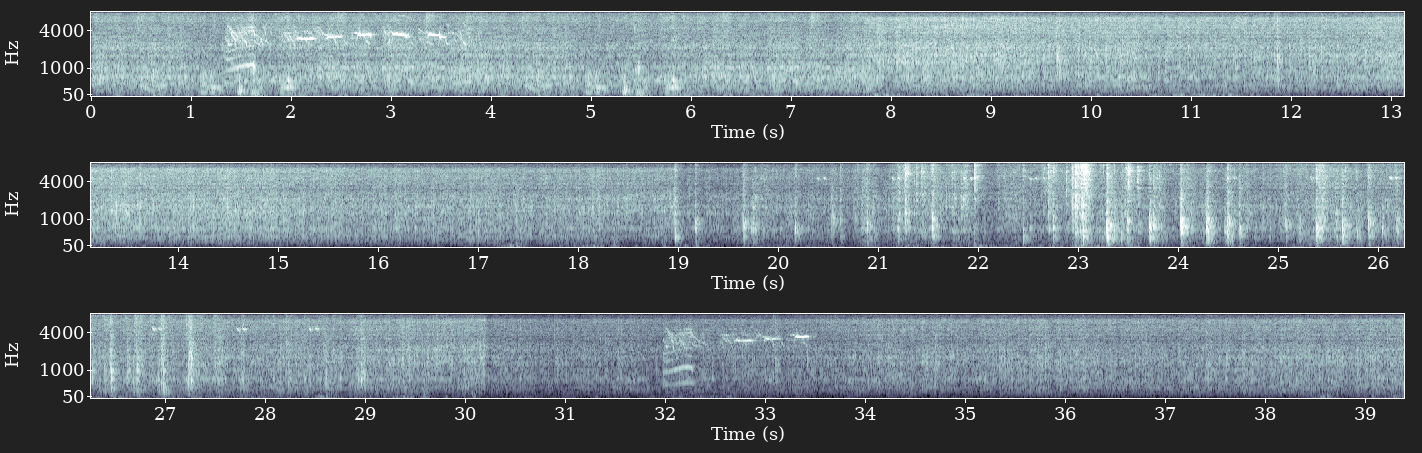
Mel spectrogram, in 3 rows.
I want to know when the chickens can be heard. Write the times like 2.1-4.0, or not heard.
1.3-3.9, 31.9-33.5.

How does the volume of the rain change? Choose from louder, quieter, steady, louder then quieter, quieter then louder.
quieter.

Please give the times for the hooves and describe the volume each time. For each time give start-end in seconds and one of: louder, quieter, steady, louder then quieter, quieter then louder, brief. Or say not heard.
18.6-29.2 louder then quieter.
